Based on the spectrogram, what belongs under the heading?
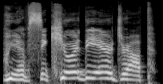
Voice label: Airdrop claimed, Voiceovers; Project Argo

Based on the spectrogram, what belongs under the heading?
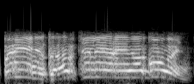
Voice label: voice message art shoot, crew tanks russian

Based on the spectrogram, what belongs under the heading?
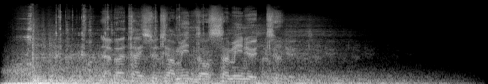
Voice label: Speech Timer, FR; World Of Warships

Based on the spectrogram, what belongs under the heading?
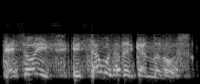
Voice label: near waypoint, mood med, speech; War Thunder

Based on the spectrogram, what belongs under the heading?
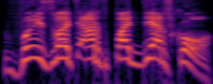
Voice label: voice sov infantry

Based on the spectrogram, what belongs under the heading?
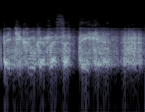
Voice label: aircraft destroyed, speech hun; War Thunder

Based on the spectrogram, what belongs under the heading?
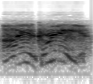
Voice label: voice message yes, english; War Thunder

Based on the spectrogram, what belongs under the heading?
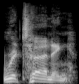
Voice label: Pirate Speech Pilots Torpedo Land; World Of Warships

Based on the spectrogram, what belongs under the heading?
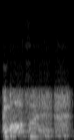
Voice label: jp trick, speech jp; War Thunder

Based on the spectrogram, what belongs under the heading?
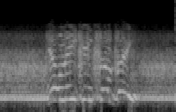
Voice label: eng tank damaged mood high, speech eng

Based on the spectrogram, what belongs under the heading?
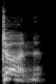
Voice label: voice message enemy destroyed, crew ships english

